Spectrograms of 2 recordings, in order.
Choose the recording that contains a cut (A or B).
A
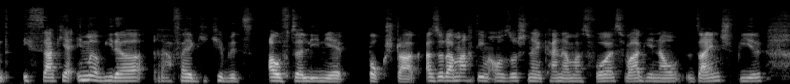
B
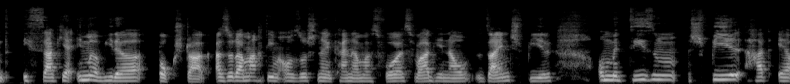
B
